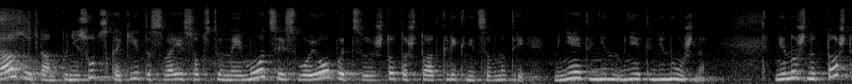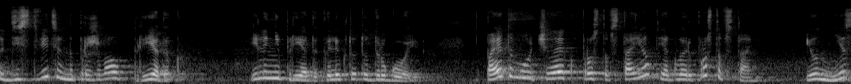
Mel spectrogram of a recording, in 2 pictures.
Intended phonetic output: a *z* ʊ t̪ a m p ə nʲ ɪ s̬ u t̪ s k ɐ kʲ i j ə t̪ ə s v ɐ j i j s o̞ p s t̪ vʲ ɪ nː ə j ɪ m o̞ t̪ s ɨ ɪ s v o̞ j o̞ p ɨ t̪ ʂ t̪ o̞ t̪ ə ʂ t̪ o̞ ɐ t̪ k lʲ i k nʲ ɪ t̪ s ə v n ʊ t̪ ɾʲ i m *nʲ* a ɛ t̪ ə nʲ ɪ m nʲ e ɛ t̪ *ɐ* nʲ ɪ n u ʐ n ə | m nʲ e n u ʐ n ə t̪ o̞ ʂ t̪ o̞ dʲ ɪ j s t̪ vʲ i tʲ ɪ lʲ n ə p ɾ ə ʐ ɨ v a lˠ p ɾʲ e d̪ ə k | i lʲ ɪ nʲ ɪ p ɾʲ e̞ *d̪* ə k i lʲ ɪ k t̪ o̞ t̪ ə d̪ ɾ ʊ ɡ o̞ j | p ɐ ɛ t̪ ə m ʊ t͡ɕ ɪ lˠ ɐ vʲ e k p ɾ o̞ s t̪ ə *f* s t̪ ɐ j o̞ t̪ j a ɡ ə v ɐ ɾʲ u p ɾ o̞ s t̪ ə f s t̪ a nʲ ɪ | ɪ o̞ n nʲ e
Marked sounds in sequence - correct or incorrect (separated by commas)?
correct, correct, incorrect, correct, correct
